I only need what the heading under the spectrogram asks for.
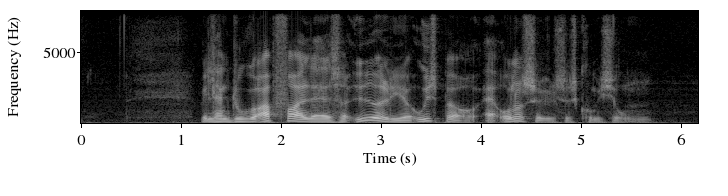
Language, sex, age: Danish, male, 67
